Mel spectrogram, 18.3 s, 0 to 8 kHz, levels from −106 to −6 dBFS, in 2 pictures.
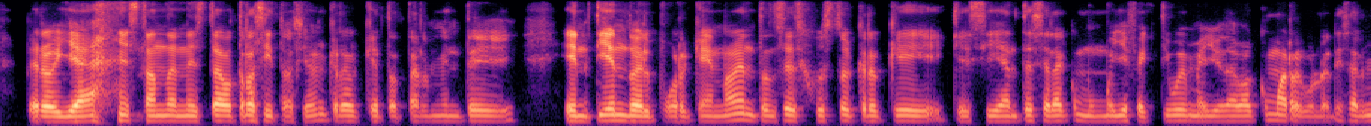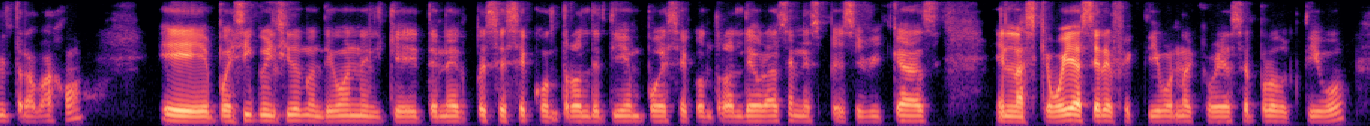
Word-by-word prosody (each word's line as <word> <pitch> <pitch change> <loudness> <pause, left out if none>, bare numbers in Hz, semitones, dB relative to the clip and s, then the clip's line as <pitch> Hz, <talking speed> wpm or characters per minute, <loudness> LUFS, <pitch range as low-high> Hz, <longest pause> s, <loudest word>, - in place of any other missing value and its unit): pero, 120 - +6
ya 120 +2 +7
estando 130 -2 +2
en 125 0 -1
esta 125 +1 +4
otra 130 +1 +3
situación, 125 +1 -4
creo 125 -2 -2
que 125 - -5
totalmente 125 +2 -5 0.3
entiendo 130 +1 +7
el 120 -1 +3
por 120 -1 -6
qué, - - 0
¿no? 135 +5 0
Entonces, 130 -2 -2
justo 130 0 -5
creo 125 - -3
que 130 -1 -3
que 120 - -8
si 125 0 -4
antes 125 +2 -3
era 130 0 +1
como 130 -3 -8
muy 125 +1 -6
efectivo 130 0 -5
y - - -2
me 125 - -5
ayudaba 125 0 -3
como 140 +1 -3
a - - +4
regularizar 120 0 -6
mi 130 0 -6
trabajo, - - -7 0.5
eh, 120 -3 +7
pues 125 -1 -1
sí, 140 - -1
coincido 135 +1 -2
contigo 125 0 -3
en 125 - -2
el 115 -2 -6
que 115 -1 -4
tener 120 0 -3
pues - - -4
ese - - -2
control 120 0 -3
de 120 - -5
tiempo, 125 0 -4
ese 120 - -5
control 120 0 -4
de 125 - +1
horas 125 +1 -2
en 125 -3 -6
específicas 120 +2 -3 0.3
en 120 - +2
las 115 -4 +3
que - - -4
voy - - +8
a - - +9
ser - - +3
efectivo, 120 0 -5
en 120 - -8
las 120 - -4
que - - -38
voy 115 - 0
a - - -4
ser - - -5
productivo, 120 +5 -5
125 Hz, 225 wpm, -24 LUFS, 120-130 Hz, 0.5 s, a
